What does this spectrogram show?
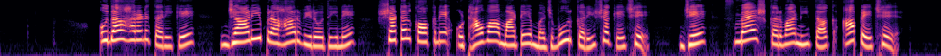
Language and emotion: Gujarati, neutral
